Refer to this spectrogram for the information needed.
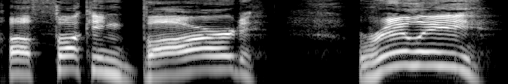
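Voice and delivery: high, drawn-out, disgusted yell; outraged shout. A narrator's reading. Man protesting his class to the sky, shouting. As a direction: yell it upward in disbelief. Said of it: "He turned to the sky and shouted".

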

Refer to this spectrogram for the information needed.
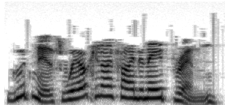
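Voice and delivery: very high, coy matron; high, effusive society lady; fluttery matron. Acted. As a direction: flutter about helpfully, voice pitched sky-high. Fluttering matron enters the kitchen.

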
